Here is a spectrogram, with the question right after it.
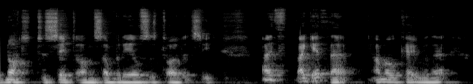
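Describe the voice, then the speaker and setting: A man with a somewhat breathy, fairly low voice speaks in a monotone, flat way at a moderate pace. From northeast England, Newcastle area. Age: 60s. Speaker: expat commentator on China. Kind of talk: casual interview. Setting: home studio, video call. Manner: hesitant, with many fillers.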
